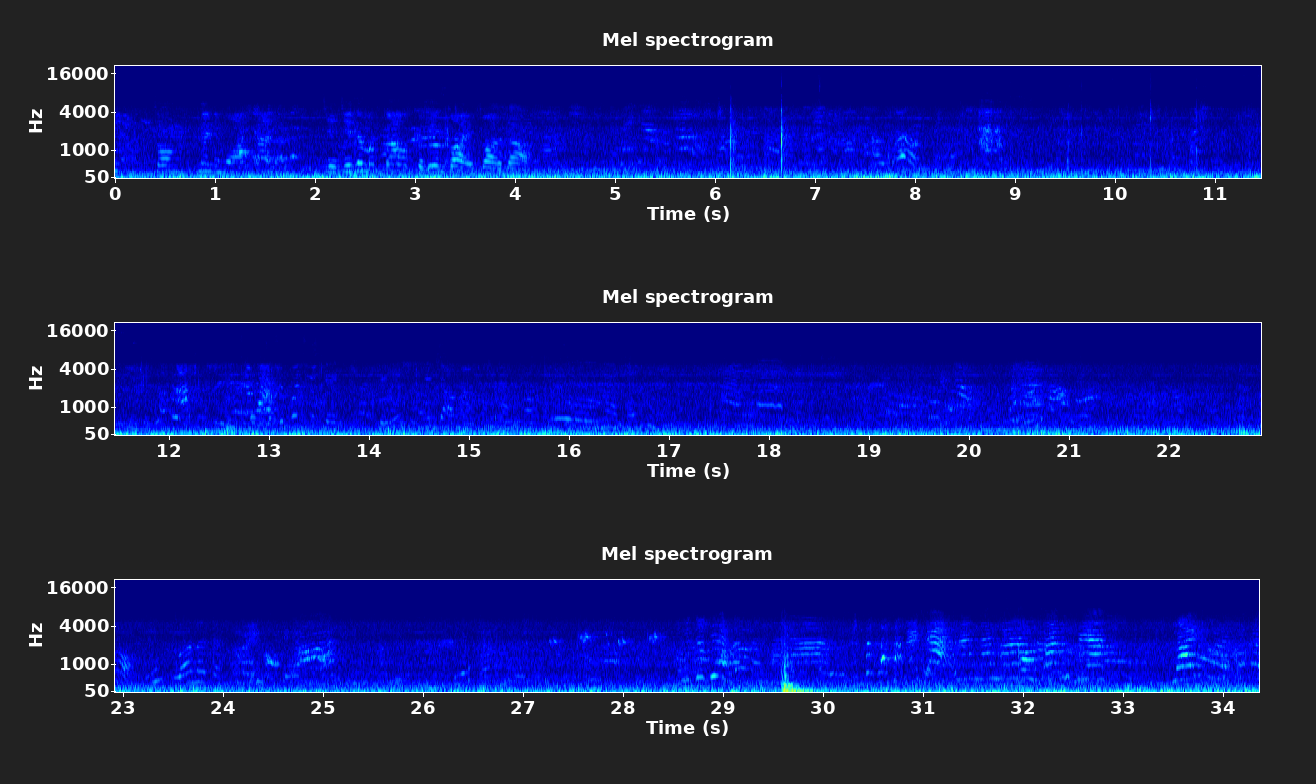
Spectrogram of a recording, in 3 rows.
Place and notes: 文昌休閒公園, Bade Dist., Taoyuan City - Children play with their father
in the park, Children's play area, Children play with their father, Birds, traffic sound
Taoyuan City, Taiwan, 5 July 2017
